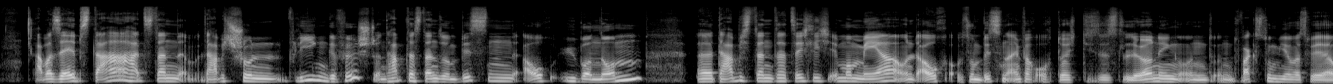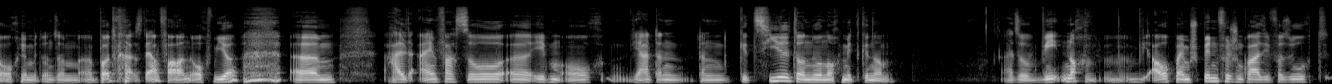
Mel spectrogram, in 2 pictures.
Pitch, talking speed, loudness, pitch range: 130 Hz, 165 wpm, -19 LUFS, 110-155 Hz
